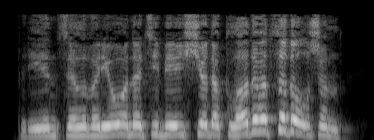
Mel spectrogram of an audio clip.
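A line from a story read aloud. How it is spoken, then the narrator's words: Barked. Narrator (Russian): рявкнул Терн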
